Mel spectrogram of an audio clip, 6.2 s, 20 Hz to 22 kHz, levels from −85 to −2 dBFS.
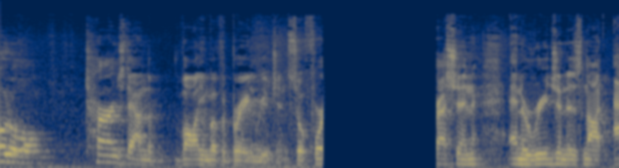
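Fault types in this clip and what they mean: Audio dropout to silence: The sound cuts off abruptly at 3.23 s and returns at 4.37 s. The gap lasts about 1.14 s. It is silent, with no room tone at all. The likely cause is a lost input while recording continued. Whatever happened then is gone.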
